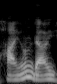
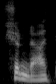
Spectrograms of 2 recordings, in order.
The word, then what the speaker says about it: Hyundai: Um the Shundai now, which aren't called Hyundai. You've got to pronounce it Shundai.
